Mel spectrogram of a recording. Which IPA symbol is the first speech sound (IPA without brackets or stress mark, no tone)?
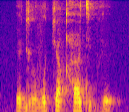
e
